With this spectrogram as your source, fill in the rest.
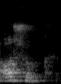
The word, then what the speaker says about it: অসুখ: আমরা বলতে পারি যেমন অসুখ এখানে কিন্তু স্বরের পরে উ আছে রস আছে কিন্তু দেখা যাচ্ছে উচ্চারণটা হচ্ছে হয়ে যাচ্ছে হচ্ছে অ এর মত সেটা আর ও এর মত হবে না যেমন অবিচার এটা আর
